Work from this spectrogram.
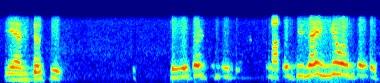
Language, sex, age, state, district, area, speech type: Kannada, female, 45-60, Karnataka, Shimoga, rural, conversation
